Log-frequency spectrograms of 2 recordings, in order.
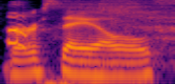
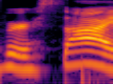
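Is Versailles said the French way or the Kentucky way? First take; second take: Kentucky; French. First: It is pronounced the local Kentucky way. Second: It is pronounced like the French palace name. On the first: The speaker calls it right. "nope. It's" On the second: The speaker calls it wrong. "I just passed through"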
